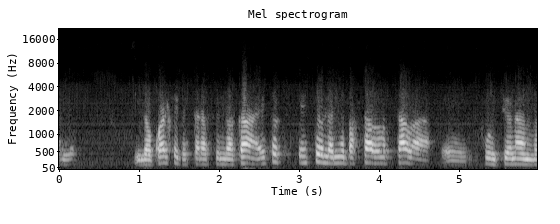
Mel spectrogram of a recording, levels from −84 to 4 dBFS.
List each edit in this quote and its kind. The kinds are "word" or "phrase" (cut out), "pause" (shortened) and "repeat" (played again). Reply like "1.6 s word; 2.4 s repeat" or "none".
1.5 s word; 4.7 s pause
